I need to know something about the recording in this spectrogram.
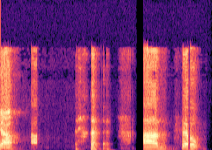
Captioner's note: laughing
